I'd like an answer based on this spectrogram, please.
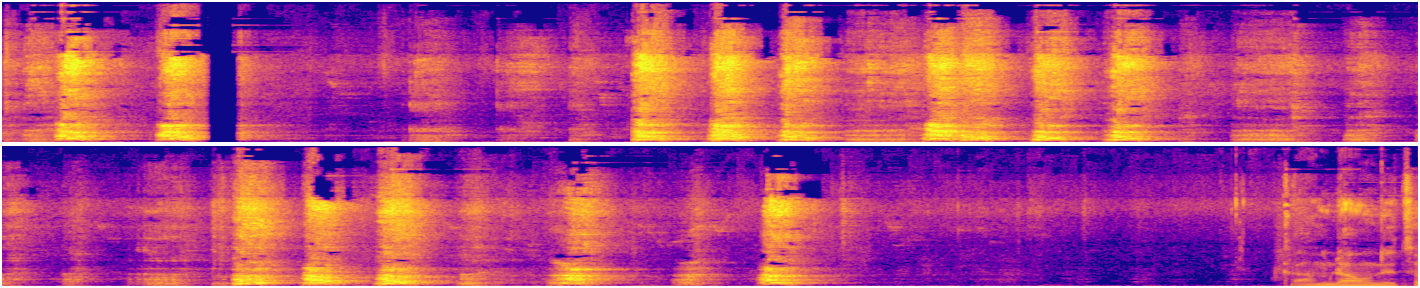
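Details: Fresh import from Russia, a female Tibetan Mastiff gives bursts of rapid barking separated by short gaps, then falls silent before a low tonal sound closes the stretch.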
